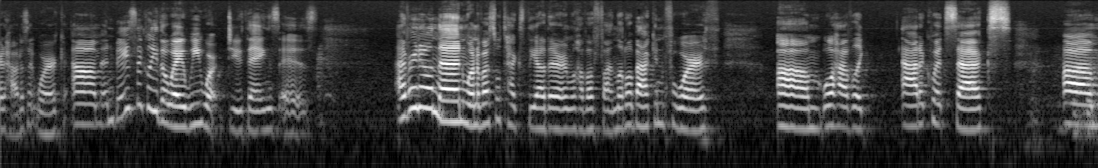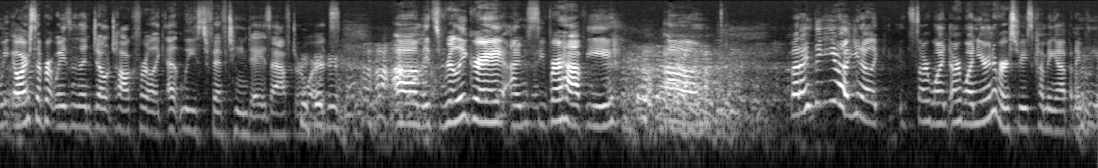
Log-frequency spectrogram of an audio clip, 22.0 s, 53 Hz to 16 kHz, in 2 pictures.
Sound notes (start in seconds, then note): 14.0 audience laughing; 17.0 audience laughing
